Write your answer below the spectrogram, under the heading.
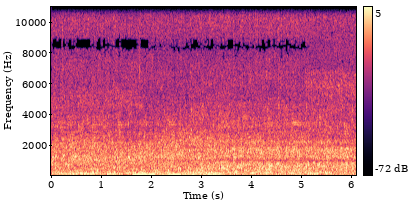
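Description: Rushing river water: a steady, even noise.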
